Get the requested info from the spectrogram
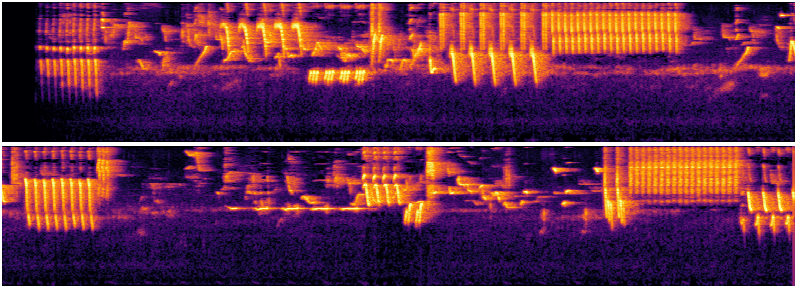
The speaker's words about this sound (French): Tandis que chez notre ami le rossignol, qui porte vraiment bien son nom, il a un répertoire d'une centaine de chants.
